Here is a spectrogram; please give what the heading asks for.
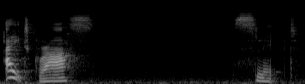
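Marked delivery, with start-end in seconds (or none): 2.3-3.0 drowsy near-whisper, nodding off; sleepy whisper. Acted. Wombat drifting to sleep, whispering. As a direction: breathe it out, barely voiced.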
